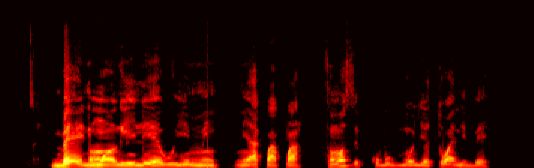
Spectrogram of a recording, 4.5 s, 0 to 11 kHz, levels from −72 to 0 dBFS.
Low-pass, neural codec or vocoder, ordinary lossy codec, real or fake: 9.9 kHz; none; Opus, 64 kbps; real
